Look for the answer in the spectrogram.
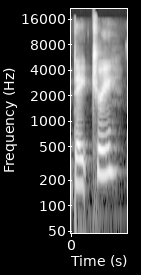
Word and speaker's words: Daughtry: Daughtry. She writes it in the book. Like when she's transcribing it or like saying it into her recorder, she says it Daughtry.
